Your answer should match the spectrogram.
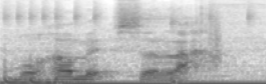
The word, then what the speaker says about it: Mohamed Salah: Mohamed Salah.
